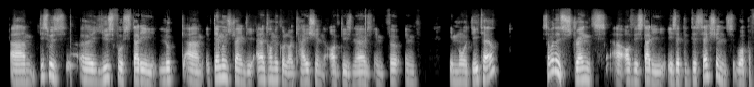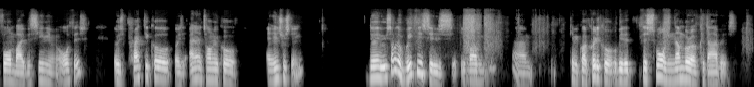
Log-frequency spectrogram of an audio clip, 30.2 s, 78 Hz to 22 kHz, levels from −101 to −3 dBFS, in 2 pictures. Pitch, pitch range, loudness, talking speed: 125 Hz, 115-140 Hz, -26 LUFS, 130 wpm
